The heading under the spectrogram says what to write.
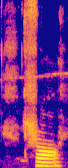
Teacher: رو کو ایک تو موٹا پڑھا جائے گا اور دوسرا جو ہے رو کو پڑھتے ہوئے وائبریشن آنی چاہیے، رو۔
